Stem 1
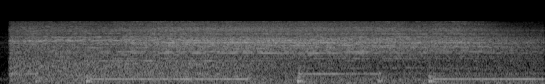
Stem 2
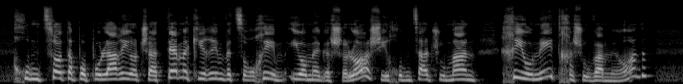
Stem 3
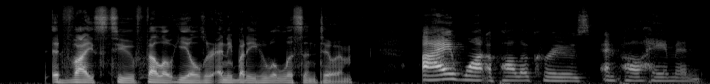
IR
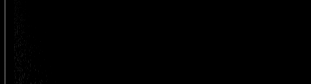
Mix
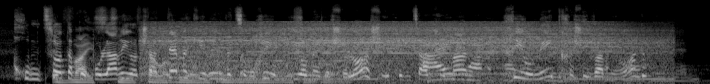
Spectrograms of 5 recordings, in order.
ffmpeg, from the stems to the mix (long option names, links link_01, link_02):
-filter_complex "[0:a]acrossover=split=340[link_01][link_02];[link_01]acompressor=threshold=-49dB:ratio=2[link_03];[link_03][link_02]amix=inputs=2:normalize=0,adelay=1300,volume=0dB[link_04];[1:a]highpass=frequency=320:width=0.5412,highpass=frequency=320:width=1.3066,acontrast=52,volume=-2.5dB[link_05];[2:a]volume=-4.5dB,asplit=2[link_06][link_07];[link_07]volume=-6.5dB[link_08];[3:a]atrim=start_sample=2205[link_09];[link_08][link_09]afir=irnorm=-1:irlink=0[link_10];[link_04][link_05][link_06][link_10]amix=inputs=4:normalize=0"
